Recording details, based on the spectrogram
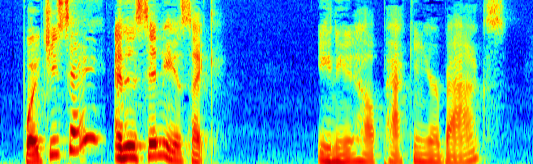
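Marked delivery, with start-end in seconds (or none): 2.4-3.8 flat deadpan delivery, slower. Retelling a woman repeating her question when asked what she said, imitating a flat emotionless delivery. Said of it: "you couldn't give it any more emotion".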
